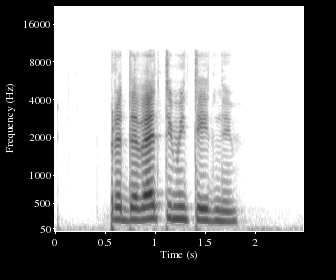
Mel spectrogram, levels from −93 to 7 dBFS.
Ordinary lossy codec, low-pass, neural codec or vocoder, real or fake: none; 9.9 kHz; vocoder, 22.05 kHz, 80 mel bands, WaveNeXt; fake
